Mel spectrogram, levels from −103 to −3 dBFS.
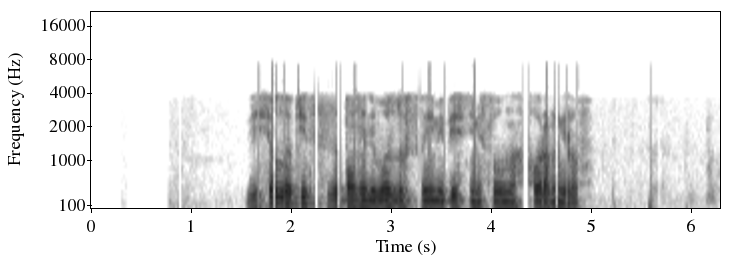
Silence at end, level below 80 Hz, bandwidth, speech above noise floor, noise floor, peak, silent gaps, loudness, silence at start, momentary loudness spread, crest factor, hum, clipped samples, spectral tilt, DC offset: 1.45 s; -46 dBFS; 7 kHz; 57 dB; -81 dBFS; -8 dBFS; 4.31-4.36 s; -25 LUFS; 1.55 s; 7 LU; 20 dB; none; under 0.1%; -9.5 dB/octave; under 0.1%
